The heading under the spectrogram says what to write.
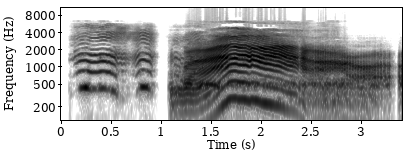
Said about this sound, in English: They heard sounds like that, which sounded like a mountain lion or a tiger. And it scared them, but they couldn't see anything. They couldn't see a mountain lion or a tiger or anything that looked scary or could make that noise.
